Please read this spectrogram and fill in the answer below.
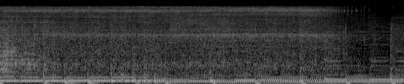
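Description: Cordless electric ratchet with an 8 mm socket spinning a bolt out, a steady whir that stops about three and a half seconds in.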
